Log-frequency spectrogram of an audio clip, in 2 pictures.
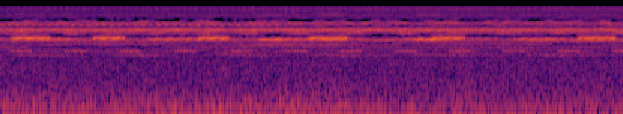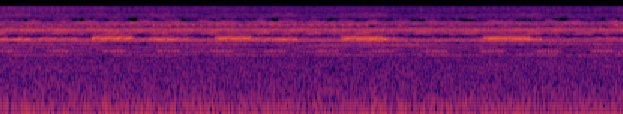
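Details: Chirping crickets fill a calm park as evening falls; high, metallic pulsed trills recur in regular bursts, several insects overlapping, with faint distant low noise below.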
